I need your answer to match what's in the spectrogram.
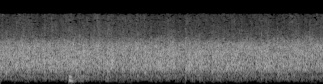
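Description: A crowd applauds steadily, a dense wash of many hands clapping at an even, loud level throughout with no pauses or voices breaking through.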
